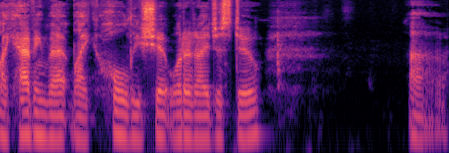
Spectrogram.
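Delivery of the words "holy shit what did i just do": normal talking voice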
